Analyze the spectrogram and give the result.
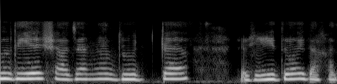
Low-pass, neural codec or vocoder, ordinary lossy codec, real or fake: none; codec, 16 kHz, 2 kbps, FreqCodec, smaller model; none; fake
